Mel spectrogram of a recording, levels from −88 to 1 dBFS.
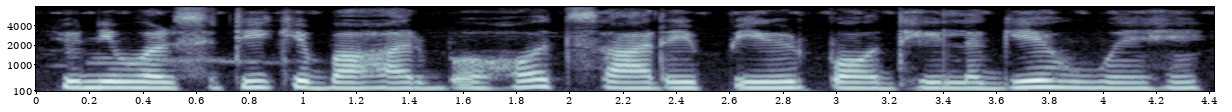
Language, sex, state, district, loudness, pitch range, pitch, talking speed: Hindi, female, Uttar Pradesh, Lucknow, -16 LUFS, 195-220 Hz, 200 Hz, 135 wpm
